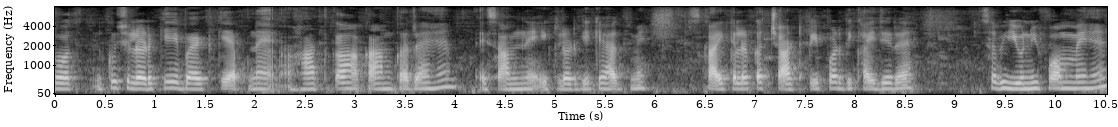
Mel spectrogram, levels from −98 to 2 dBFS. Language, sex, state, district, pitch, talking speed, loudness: Hindi, female, Bihar, Lakhisarai, 190 Hz, 170 wpm, -23 LUFS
